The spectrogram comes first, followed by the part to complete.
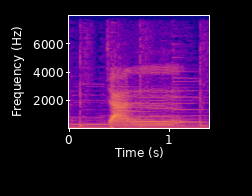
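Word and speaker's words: จันทร์: Jadi dibacanya Can, siang apa?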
